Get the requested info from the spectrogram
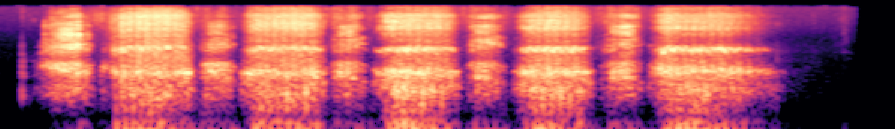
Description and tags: Sound of the horse breathing.
breathing, horse, heavy, tired, gallop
